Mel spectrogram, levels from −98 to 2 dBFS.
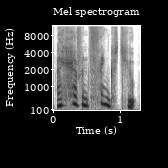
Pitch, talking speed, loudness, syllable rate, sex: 275 Hz, 185 wpm, -17 LUFS, 5.1 syllables/s, female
